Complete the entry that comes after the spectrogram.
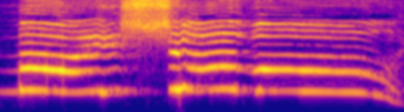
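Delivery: high, slow, sing-song wail; yelled. Acted. Little Peter wails at the fence, high drawn-out yell. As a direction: stretch it out like a toddler screaming. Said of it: "he yelled".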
